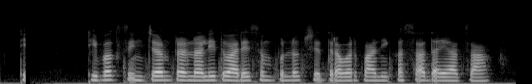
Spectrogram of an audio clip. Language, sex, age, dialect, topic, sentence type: Marathi, female, 18-24, Southern Konkan, agriculture, question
